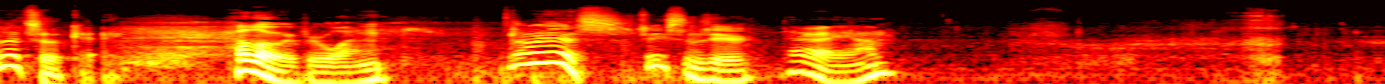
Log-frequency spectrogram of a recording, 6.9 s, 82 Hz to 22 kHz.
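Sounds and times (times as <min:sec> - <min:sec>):
speech: 0:00.1 - 0:04.6
person sipping coffee: 0:05.3 - 0:06.9.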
